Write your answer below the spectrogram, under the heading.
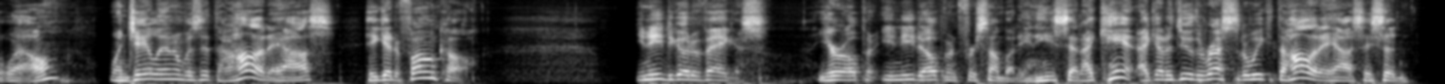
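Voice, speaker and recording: A man talks at a very fast pace with lively intonation and a fairly high pitch. The recording is very clean, with a silent background. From Pittsburgh. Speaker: entertainer and beekeeper. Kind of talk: podcast interview answer.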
